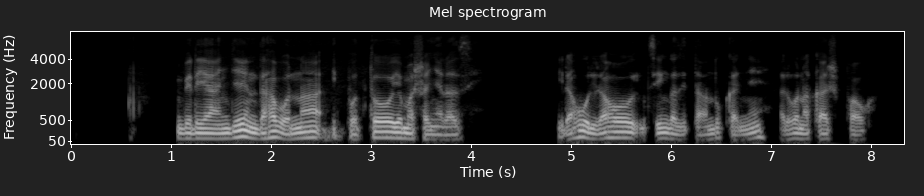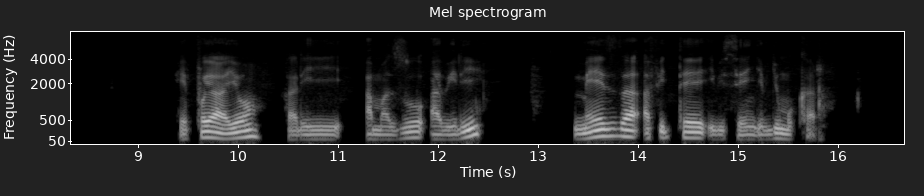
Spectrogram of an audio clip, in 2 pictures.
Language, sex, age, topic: Kinyarwanda, male, 25-35, government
